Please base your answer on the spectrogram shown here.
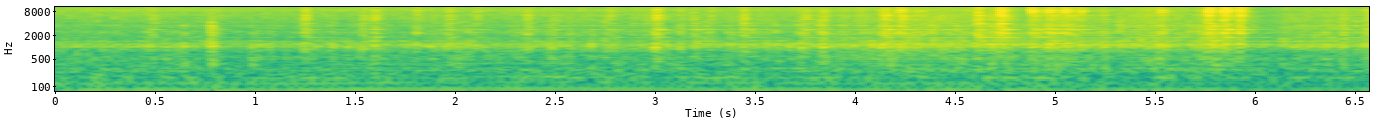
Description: Grinding sound coming from rear differential! Yikes!!!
